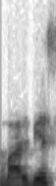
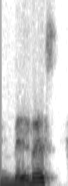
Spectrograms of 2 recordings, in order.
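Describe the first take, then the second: First: It is said with three syllables, starting 'mal'. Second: It is said with two syllables, starting 'mil'. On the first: The speaker calls it wrong. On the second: The speaker calls it right.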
